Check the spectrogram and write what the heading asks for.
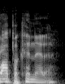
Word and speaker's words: Wapakoneta: On Sunday, he'll visit Wapakoneta. Did I say that right? – Wapakoneta.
